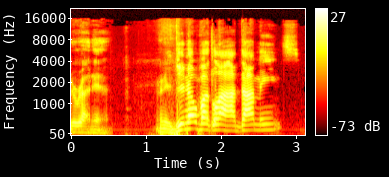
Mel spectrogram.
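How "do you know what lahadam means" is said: put-on raised, rabbinic Yiddish accent; Rav Hutner. Rabbi asking someone a question, heavy Yiddish accent. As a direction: ask it with a rubbed-in Yiddish accent. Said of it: "With an accent".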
